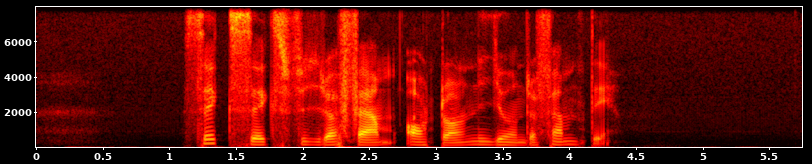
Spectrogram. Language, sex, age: Swedish, female, 31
